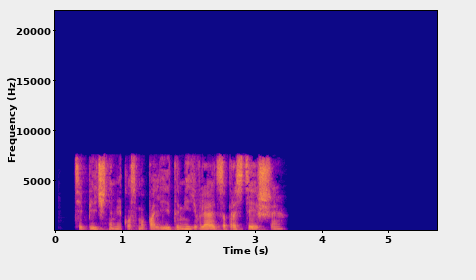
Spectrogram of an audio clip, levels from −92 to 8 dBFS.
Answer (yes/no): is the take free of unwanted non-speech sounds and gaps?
yes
